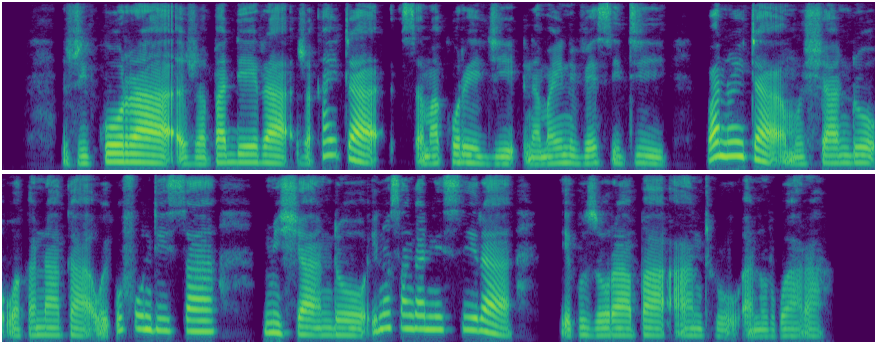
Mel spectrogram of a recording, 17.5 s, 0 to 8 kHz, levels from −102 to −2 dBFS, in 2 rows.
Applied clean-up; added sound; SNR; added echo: neural mask model Resemble Enhance denoiser.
